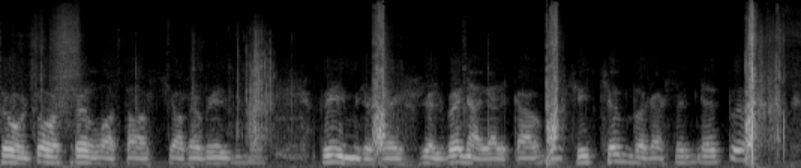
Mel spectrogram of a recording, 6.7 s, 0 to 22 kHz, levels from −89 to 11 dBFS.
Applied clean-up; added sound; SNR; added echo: none; Fire; 5 dB; none.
